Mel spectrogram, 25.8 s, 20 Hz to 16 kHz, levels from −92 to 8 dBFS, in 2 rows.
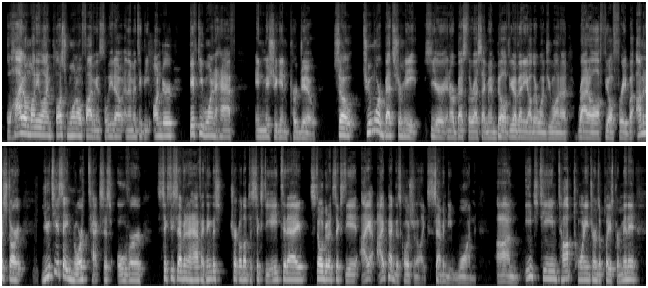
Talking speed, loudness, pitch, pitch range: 210 wpm, -25 LUFS, 140 Hz, 120-155 Hz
